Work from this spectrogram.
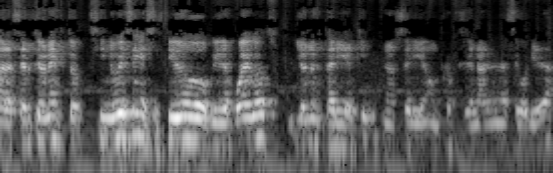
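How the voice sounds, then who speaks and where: A man at a fairly quick pace, fairly high in pitch, with fairly even intonation. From Venezuela. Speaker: digital forensic examiner. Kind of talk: interview.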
